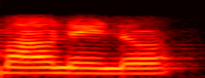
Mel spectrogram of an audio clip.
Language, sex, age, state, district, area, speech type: Kannada, female, 45-60, Karnataka, Mandya, rural, conversation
